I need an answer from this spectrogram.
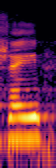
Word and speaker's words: Shan: E on my name there's no e on my name but it's still pronounced shame it happens daily right but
